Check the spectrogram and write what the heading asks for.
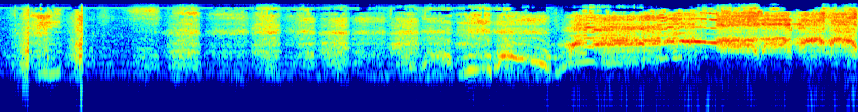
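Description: Sound played in reverse: a few sharp knocks, then a run of rasping, rubbing strokes, then from about three-quarters of the way in a child's loud, high scream with a wavering pitch, played backward.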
